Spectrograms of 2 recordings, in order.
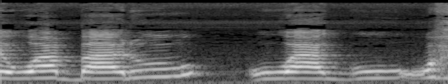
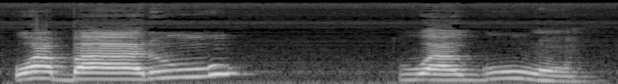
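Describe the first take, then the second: First: Sounding out Wabaru slowly, syllable by syllable; slow careful reading. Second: Slow retry. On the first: Streamer slowly sounding out a viewer's Garífuna comment. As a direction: stumble through the Garífuna word slowly. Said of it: "vamos a leer despacio". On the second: Streamer retrying a Garífuna word for her viewers. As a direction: try the Garífuna word again, stretching it slowly. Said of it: "vamos a intentarlo de nuevo". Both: Shown as a demonstration.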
